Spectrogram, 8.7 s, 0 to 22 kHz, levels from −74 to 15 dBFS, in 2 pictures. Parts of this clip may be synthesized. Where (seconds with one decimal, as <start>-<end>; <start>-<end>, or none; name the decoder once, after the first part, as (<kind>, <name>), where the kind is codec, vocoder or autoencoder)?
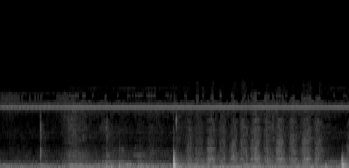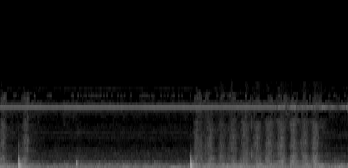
7.8-8.7 (codec, SNAC)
